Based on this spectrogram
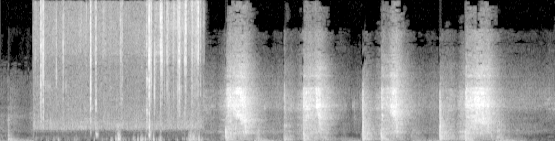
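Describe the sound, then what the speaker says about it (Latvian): A handsaw cuts a small wooden trapezoid piece, rasping strokes first quick and busy, then slower, separate pushes of about five strokes, close and clear with no talk. "Zāģēju šādu trapecīti."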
